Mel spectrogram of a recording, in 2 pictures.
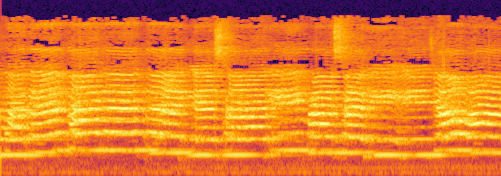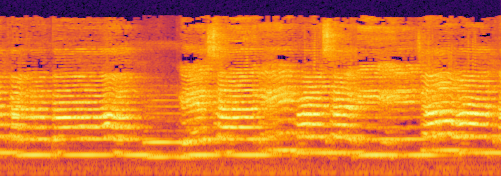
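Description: Three women singing a Santali traditional dong song together, in phrases with pitch swooping up and down, over a steady held note.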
